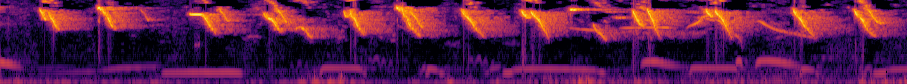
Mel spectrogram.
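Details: Rapid run of bright, downward-slurred chirps from a saffron finch, spaced about every third of a second, meant to stir another canary into song; faint low whistled notes drift underneath.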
